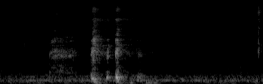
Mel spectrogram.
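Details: Coughing attributed to allergies: a few short, dry, throaty coughs in a quiet room, a tickly cough from throat irritation caused by postnasal drip.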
